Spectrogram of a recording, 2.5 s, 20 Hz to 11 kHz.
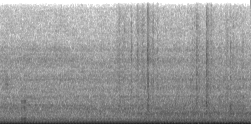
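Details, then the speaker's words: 2002 Pontiac Grand Prix after ignition switch replacement, first drive in five years, car now settled down: smooth low rumble at steady idle with a few faint background clicks; engine running normally. "now the car is settled down so fantastic"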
